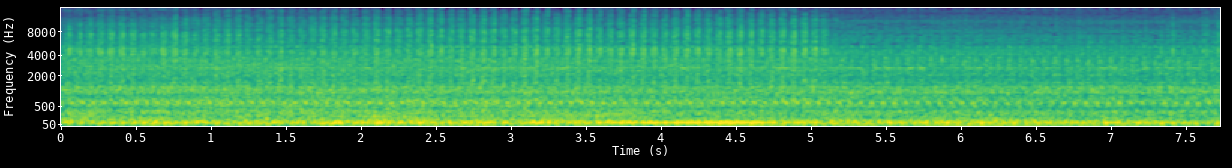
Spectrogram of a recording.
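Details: Motorcycle idling with a loose cam chain rattle, also due a valve adjustment: the rattle eases as the cam chain tensioner is taken up with a screwdriver, leaving a light valve tick, showing a worn tensioner.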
